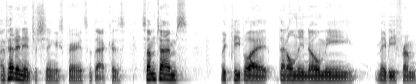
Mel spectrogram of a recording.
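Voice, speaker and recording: Here a man talks at a moderate pace with a slight Boston accent. His intonation is fairly even. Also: medium pitch for a man. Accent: slight Boston accent, rarely noticed. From Boston area. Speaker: podcast co-host. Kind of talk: casual chat.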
